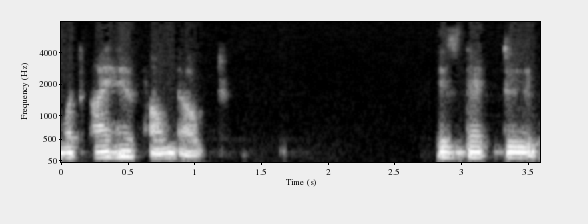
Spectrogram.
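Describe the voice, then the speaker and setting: Speaking at a fairly slow pace, a man with a non-native accent has a fairly low pitch and ordinary pitch variation. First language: not English. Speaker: participant in online debate room. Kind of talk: heated debate. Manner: halting with many fillers.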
